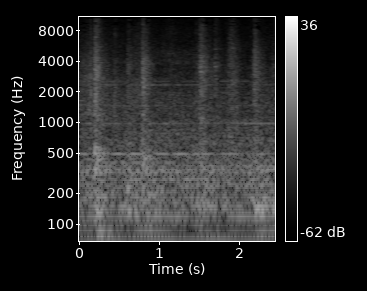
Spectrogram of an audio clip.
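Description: Faint handling noise: soft rustles and light knocks as a handheld camera is moved and a tripod with a measurement microphone is set on the floor in front of the subwoofers, over a faint steady hum.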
